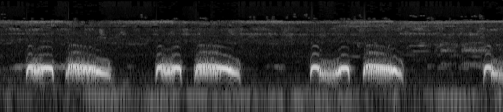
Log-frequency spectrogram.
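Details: Repeated phrases from a tekukur, or spotted dove, meant to stir rivals into cooing angrily: paired notes where a short coo leads into a longer falling one, three rounds in a row over a low droning hum.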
